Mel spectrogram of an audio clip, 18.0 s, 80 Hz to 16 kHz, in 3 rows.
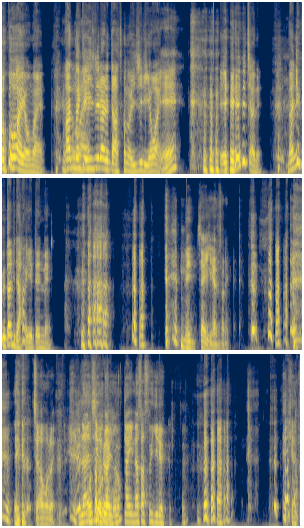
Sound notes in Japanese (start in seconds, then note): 3.8 笑い; 10.6 笑い; 17.3 笑い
